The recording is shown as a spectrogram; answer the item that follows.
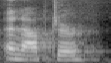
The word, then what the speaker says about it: Enapter: of the co-founders of anap do do I pronounce it correctly anap or inap yeah anap are you curious about the the meaning it's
